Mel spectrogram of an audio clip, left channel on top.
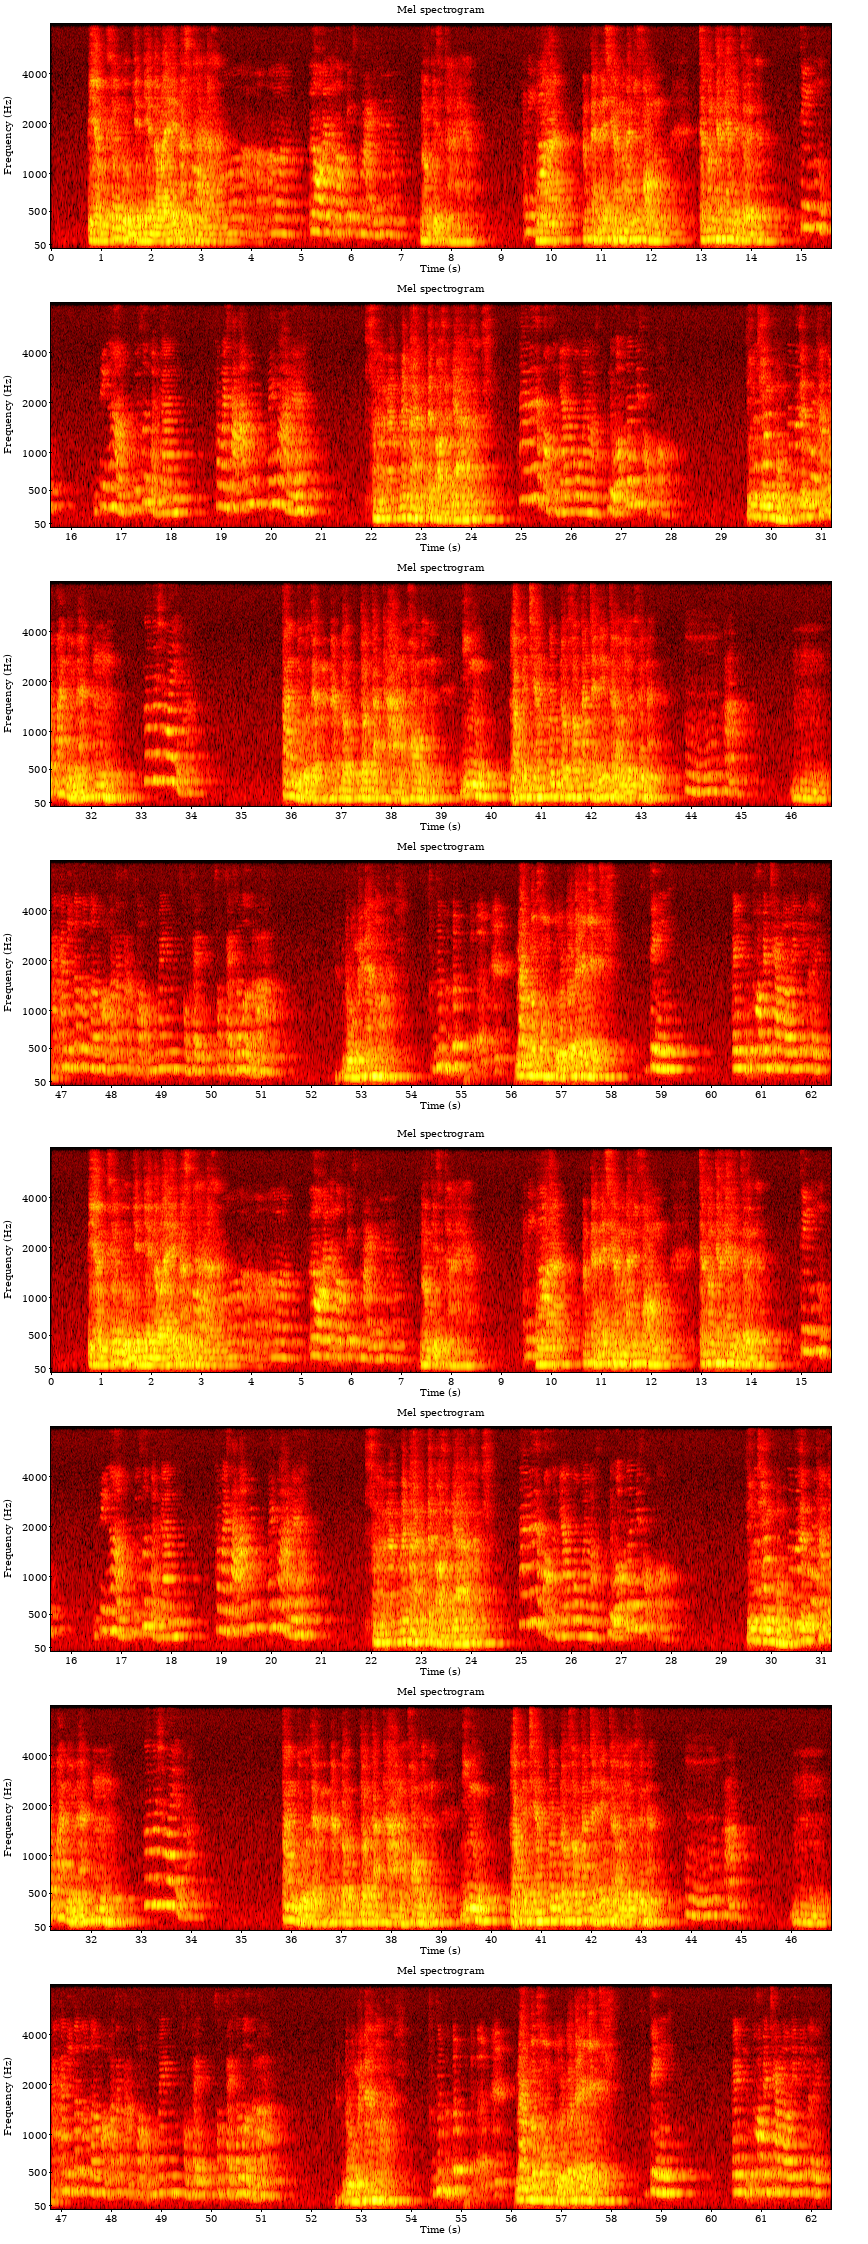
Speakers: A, on the right; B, on the left.
A: เตรียมเครื่องดื่มเย็นๆเอาไว้นัดสุดท้ายแล้วครับ
B: อ๋ออ๋อรออันรอปิดสุดท้ายเลยใช่ไหมคะ
A: รอบปีสุดท้ายครับ
B: อันนี้ก็
A: เพราะว่าตั้งแต่ได้แชมป์มานี่ฟอร์มกระท่อนกระแท่นเหลือเกินครับ
B: จริงจริงอ่ะรู้สึกเหมือนกันทำไมซาร่าไม่ไม่มาเลยอ่ะ
A: ซาร่าไม่มาตั้งแต่ต่อสัญญาแล้วครับ
B: <laughs> ใช่ตั้งแต่ต่อสัญญางงเลยค่ะหรือว่าเพื่อนไม่ส่งเหรอ
A: จริงๆผมเห็นเพื่อนเพื่อนก็ปั้นอยู่นะอืม
B: เพื่อนก็เพื่อนก็ช่วยนะเพื่อนก็ช่วยอยู่นะ
A: ปั้นอยู่แต่เหมือนแบบโดนโดนดักทางอ่ะพอเหมือน
B: ก็
A: ยิ่งเราเป็นแชมป์ปุ๊บแล้วเขาตั้งใจเล่นกับเราเยอะขึ้นอ่ะ
B: อืมค่ะ
A: อืม
B: อันอันนี้ก็ลุ้นเนาะหวังว่าจะสามสองไม่สงสัยสงสัยเสมอแล้วค่ะ
A: ดูไม่น่ารอดครับ
B: <laughs> แต่
A: นำต้องสองศูนย์โดนได้ยังไงเนี่ย
B: จริงเป็นพอเป็นแชมป์เราไอ้นี่เลย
